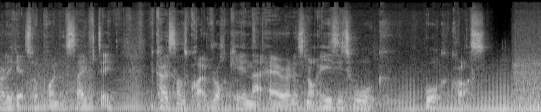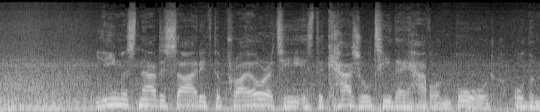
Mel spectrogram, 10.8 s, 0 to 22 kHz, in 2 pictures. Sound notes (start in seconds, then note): 5.0 suspenseful music; 5.1 lifeboat engine whirring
